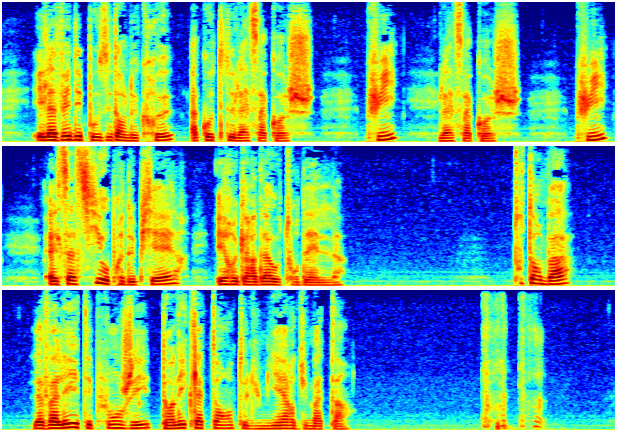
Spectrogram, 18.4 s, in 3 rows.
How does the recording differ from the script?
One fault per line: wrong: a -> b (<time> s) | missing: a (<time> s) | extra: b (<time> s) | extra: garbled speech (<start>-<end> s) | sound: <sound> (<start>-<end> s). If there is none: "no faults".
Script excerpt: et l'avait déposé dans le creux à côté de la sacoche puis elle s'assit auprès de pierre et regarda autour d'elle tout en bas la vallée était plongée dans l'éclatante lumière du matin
extra: la sacoche puis (4.4 s)
sound: cough (17.1-17.7 s)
